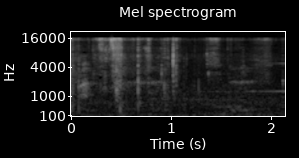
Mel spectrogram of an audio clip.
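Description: Near quiet, with a few faint soft ticks and rustles in the first second.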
